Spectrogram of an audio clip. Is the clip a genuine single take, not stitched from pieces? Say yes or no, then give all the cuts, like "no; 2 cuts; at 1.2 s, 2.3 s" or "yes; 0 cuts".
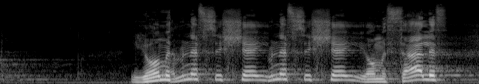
no; 2 cuts; at 1.7 s, 2.7 s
